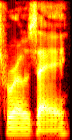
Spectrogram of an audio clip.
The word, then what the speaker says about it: rosé: So to go with this cocktail, to go with this story, I have a cocktail and I understand that rosé is pronounced rosé, but it's spelled as rose.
